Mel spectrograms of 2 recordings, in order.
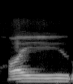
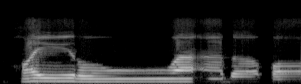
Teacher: را کو آگے واو کے ساتھ ملائیں خیر وابقا واو کے اوپر قلقلہ کرنا قاف کو موٹا کر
